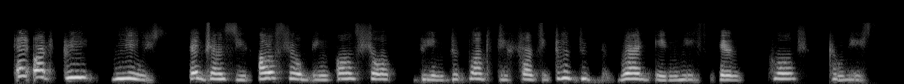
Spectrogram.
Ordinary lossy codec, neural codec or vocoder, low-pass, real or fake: none; codec, 16 kHz, 0.5 kbps, FreqCodec, smaller model; 7.2 kHz; fake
